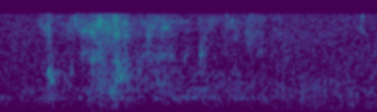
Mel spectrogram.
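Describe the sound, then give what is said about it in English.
Liquid is poured as a libation toward the south in a short, splashy stream that swells and then thins to a soft trickle, fairly quiet, with no voices over it. “I pour libations finally to the south and I say, Ashe.”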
